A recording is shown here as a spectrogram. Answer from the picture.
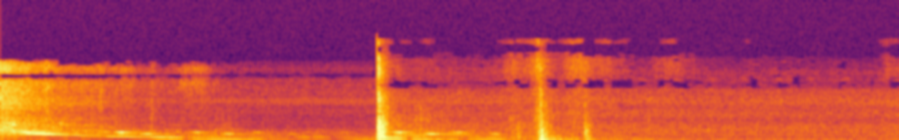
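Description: Leaf blower just switched off, its whine falling steadily in pitch as it spins down, with two sharp clicks partway through.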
